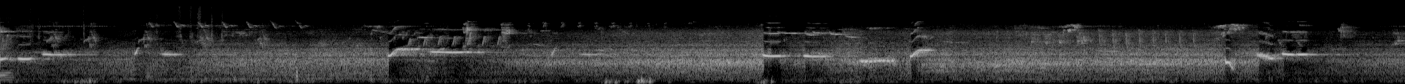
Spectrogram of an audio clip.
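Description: Pied butcherbird singing: a string of short, clear, fluty whistled notes, some sliding upward, with runs of quick high-pitched chattering notes in between.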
